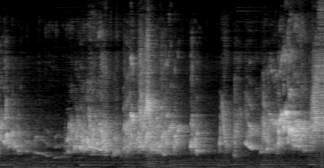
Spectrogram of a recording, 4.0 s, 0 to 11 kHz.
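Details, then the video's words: Budgerigar giving loud, harsh warbling chatter: a brief soft call, then long scratchy squawking phrases broken by one short pause and a bright, high burst at the end. "3 Hour Budgie Sounds for Lonely Budgies"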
